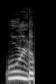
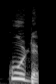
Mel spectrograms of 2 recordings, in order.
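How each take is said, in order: First: कुल्ड with the L sounded; the common mistake: कुल्ड; wrong pronunciation shown. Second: कुड with a silent L; right way: कुड, L dropped; correct pronunciation. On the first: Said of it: "कुड नहीं कूल्ड". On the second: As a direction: say कुड, no L sound. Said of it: "कूल्ड नहीं". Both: Shown as a demonstration.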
